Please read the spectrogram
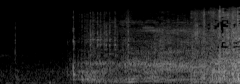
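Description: After a near-silent start, a sudden rush of crackling, crunching noise begins about two-thirds of a second in and grows louder. It is an electric dirt bike's tyres rolling over dry leaves and twigs on a dirt trail.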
